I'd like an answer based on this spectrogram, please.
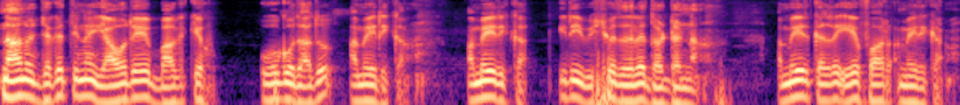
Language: Kannada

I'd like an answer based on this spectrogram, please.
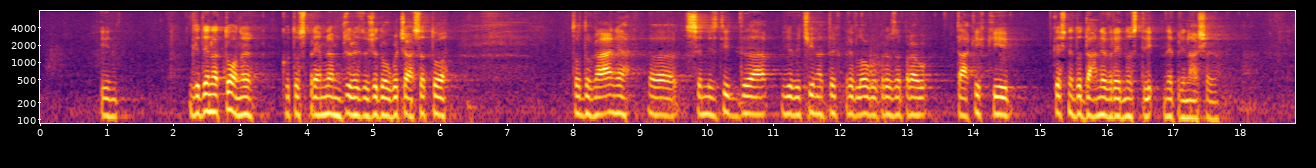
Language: Slovenian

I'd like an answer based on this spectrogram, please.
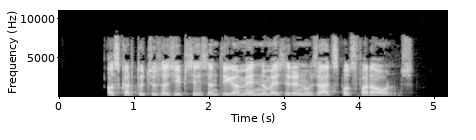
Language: Catalan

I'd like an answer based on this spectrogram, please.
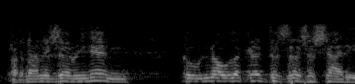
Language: Catalan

